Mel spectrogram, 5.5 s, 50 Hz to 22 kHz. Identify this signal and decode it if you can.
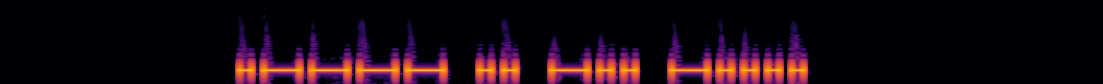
Morse code, heard as a keyed tone, about 20 wpm, 700 Hz. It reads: 1ID6
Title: Four Challenging Letter-Number Combinations 20wpm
